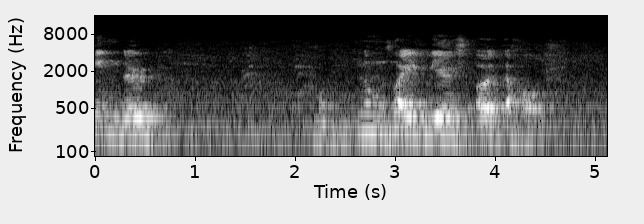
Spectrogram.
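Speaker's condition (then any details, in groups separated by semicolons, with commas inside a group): Mild cerebral palsy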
